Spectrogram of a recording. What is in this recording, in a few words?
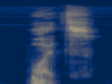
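"whites" English, Australian; pronunciations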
